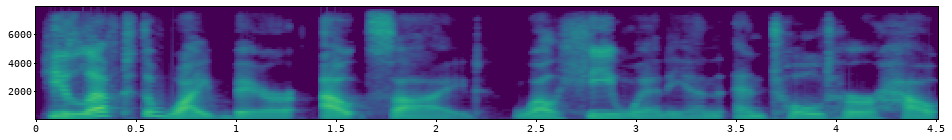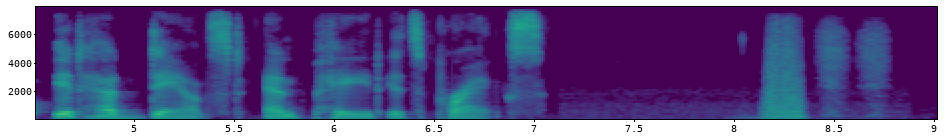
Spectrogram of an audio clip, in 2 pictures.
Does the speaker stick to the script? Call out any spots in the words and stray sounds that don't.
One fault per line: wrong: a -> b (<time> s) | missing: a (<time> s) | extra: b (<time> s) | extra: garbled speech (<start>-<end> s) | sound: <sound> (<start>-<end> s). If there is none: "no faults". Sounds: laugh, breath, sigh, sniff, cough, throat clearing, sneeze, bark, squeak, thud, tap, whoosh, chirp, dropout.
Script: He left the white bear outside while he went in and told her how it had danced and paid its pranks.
sound: sniff (8.0-8.8 s)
